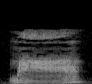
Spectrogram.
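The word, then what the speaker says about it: 马: let you locate the extremes list listen ma ma again mother and horse High versus low ma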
